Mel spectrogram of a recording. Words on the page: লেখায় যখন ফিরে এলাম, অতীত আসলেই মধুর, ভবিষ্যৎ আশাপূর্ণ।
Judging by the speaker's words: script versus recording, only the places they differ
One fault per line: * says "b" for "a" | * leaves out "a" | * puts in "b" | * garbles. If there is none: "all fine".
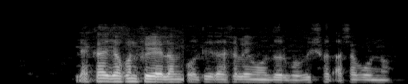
all fine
